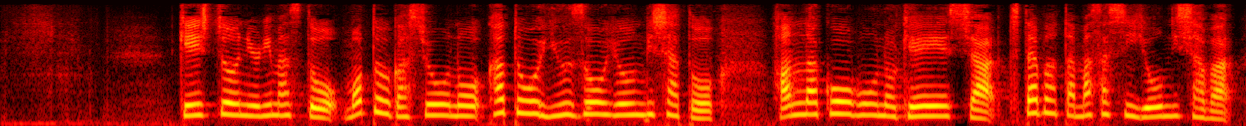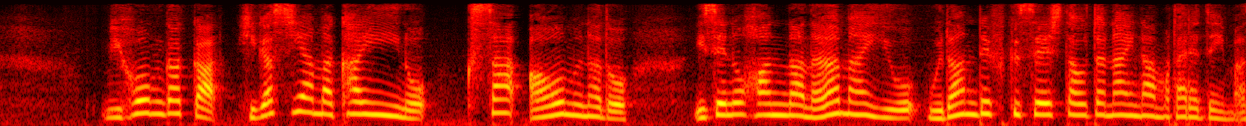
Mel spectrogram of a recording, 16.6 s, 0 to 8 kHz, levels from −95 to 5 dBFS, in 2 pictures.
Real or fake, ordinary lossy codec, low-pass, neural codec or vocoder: fake; MP3, 48 kbps; 7.2 kHz; codec, 16 kHz, 0.5 kbps, X-Codec, WavLM features, trained on Multilingual LibriSpeech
